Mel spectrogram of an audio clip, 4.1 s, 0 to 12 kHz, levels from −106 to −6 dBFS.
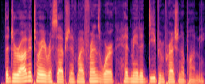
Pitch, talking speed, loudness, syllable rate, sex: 120 Hz, 205 wpm, -17 LUFS, 6.2 syllables/s, male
